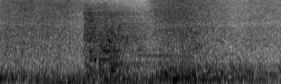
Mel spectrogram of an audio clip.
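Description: Broad ocean surf washes steadily across the Atlantic, a continuous roar of breaking waves with a swell that builds around the middle, with no voices.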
